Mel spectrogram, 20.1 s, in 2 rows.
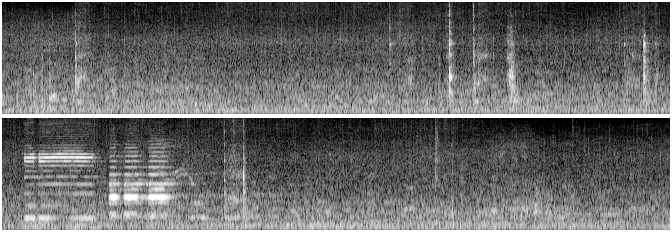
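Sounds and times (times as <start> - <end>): food frying with steady sizzle: 0.0 - 20.0
vehicle horn: 10.3 - 12.7.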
